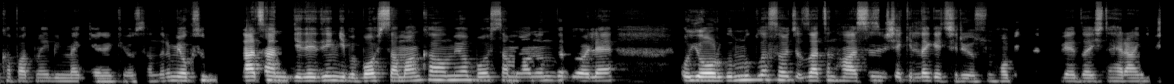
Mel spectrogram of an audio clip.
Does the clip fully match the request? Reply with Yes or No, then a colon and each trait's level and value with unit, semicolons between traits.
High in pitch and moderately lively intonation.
No: medium, 175 Hz; average, 3.0 semitones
